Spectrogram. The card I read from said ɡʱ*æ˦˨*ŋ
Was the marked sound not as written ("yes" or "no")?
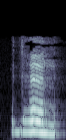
no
